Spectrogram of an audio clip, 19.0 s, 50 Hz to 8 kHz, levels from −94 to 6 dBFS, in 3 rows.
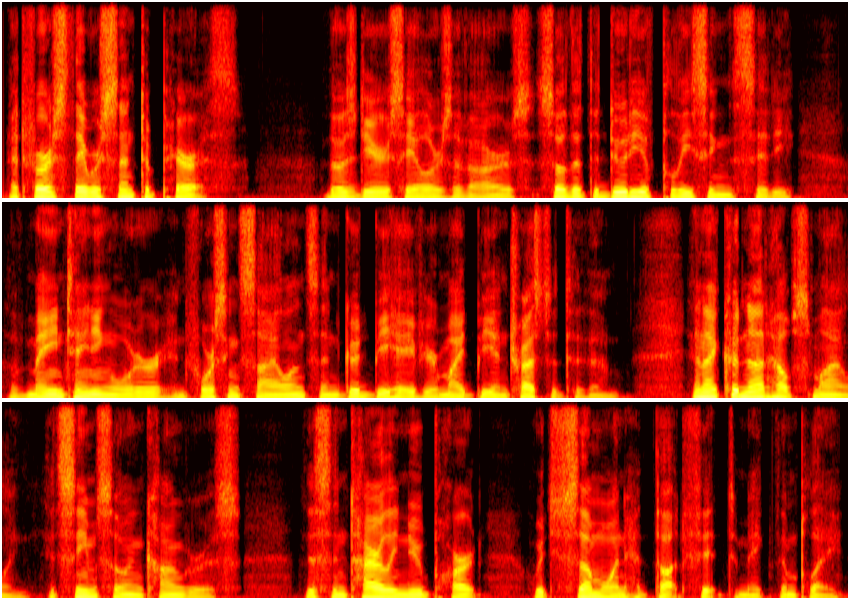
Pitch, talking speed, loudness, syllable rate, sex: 125 Hz, 175 wpm, -19 LUFS, 5.1 syllables/s, male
